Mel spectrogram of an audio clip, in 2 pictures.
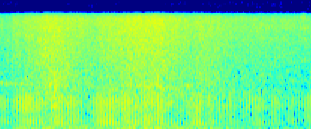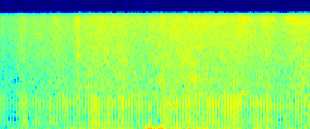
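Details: Steady low purring from Appa, a female kitten, rumbling evenly at a fast pulse over a broad hiss of background noise, with a short louder bump near the end.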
